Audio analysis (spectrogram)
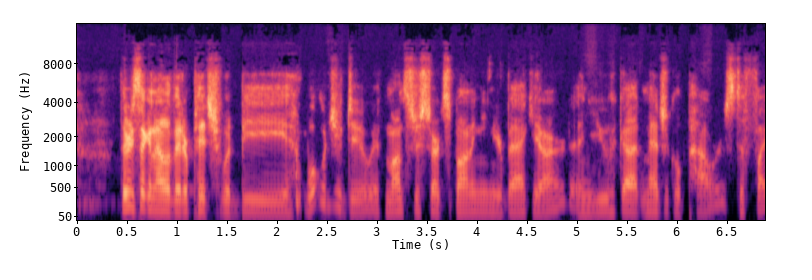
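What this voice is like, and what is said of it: Usual voice. Nothing is said of it.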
